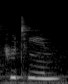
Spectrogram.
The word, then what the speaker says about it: poutine: Pronounce poutine.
